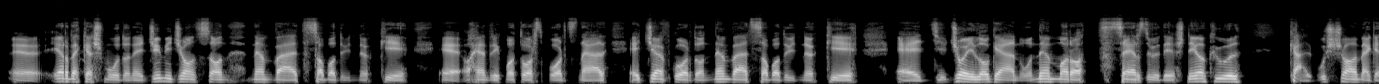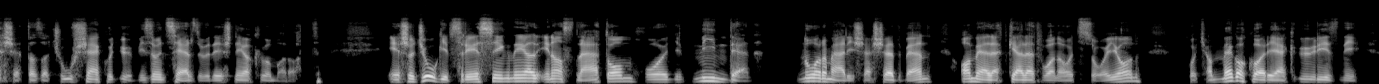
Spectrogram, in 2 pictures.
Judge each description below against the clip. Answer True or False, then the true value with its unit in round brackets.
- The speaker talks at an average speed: True (125 wpm)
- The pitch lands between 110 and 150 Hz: True (115 Hz)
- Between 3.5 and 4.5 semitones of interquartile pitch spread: True (4.2 semitones)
